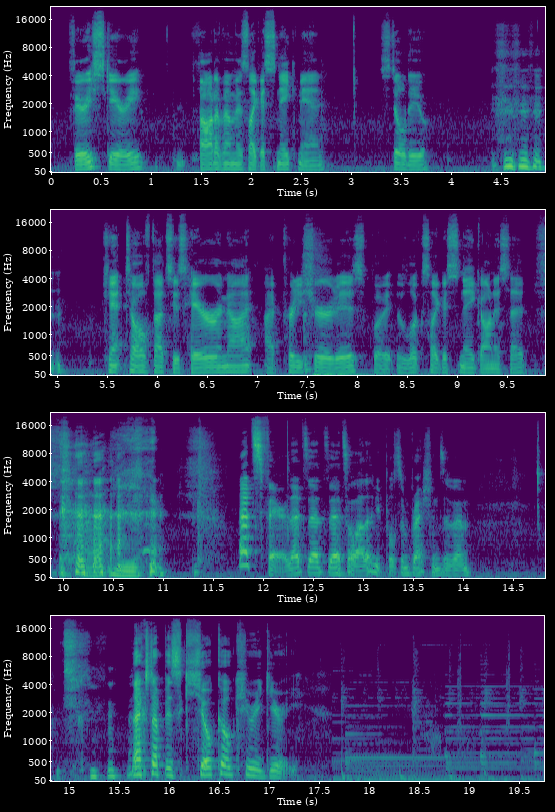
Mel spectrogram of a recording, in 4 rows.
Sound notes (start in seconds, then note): 4.5 giggles; 9.9 both laugh; 17.6 clip 10, tense music plays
